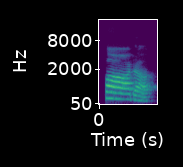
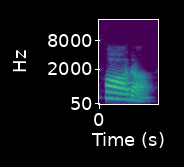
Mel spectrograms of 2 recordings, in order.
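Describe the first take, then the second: No difference in how they are said.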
